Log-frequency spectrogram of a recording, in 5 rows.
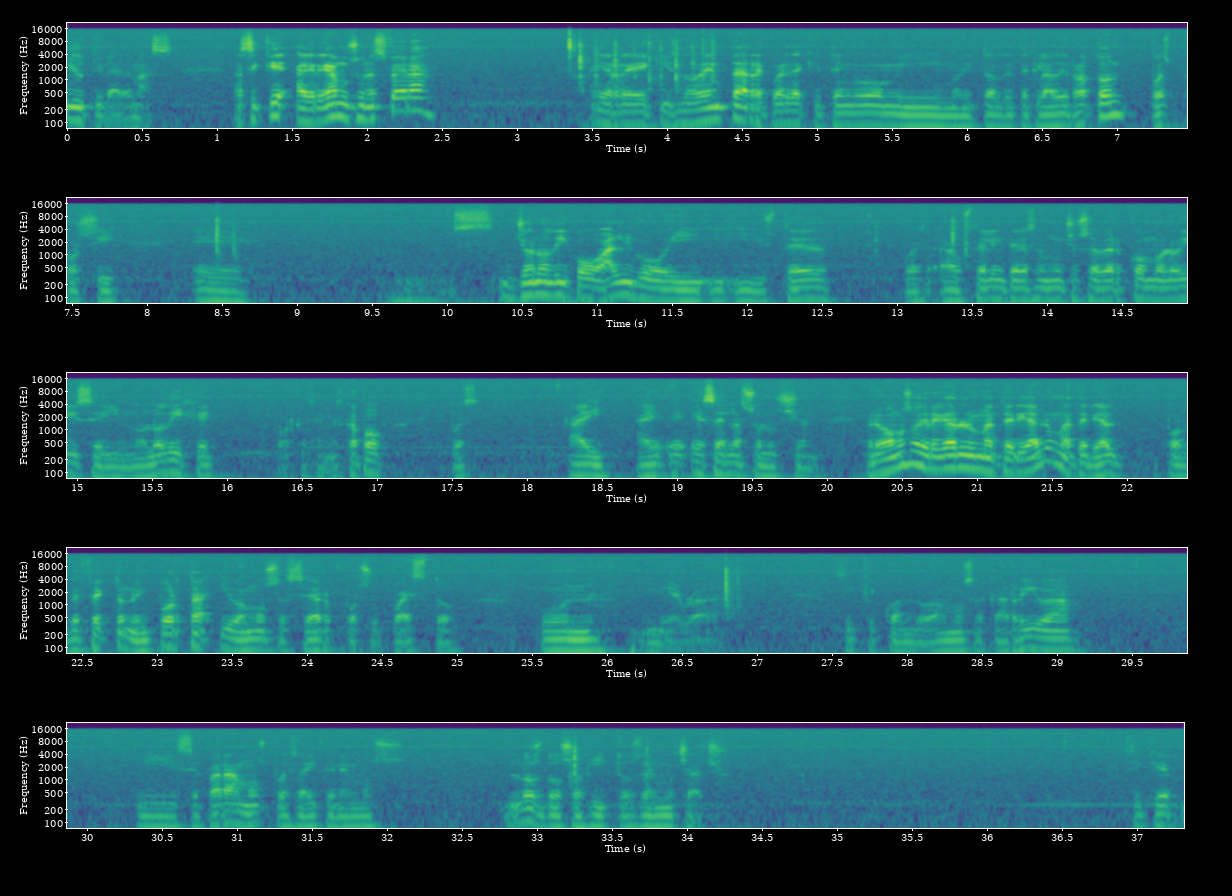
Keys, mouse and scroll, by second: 3.1-4.1 typing, 4.2 KP_Enter, 8.4 s, 10.0 click, 10.6 middle click, 11.9 click, 13.3 s, 16.7-18.3 drag, 21.4 click, 23.4 click, 24.1 click, 25.9 click, 26.8 Tab, 28.1-29.7 drag, 30.1-31.7 drag, 31.9 middle click, 32.6-32.9 scroll up 2, 33.3-34.4 shift+middle drag, 34.7 middle click, 36.0 click, 37.1 click.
